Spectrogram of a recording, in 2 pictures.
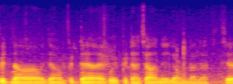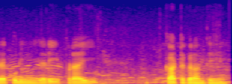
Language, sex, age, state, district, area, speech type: Dogri, male, 18-30, Jammu and Kashmir, Udhampur, rural, spontaneous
